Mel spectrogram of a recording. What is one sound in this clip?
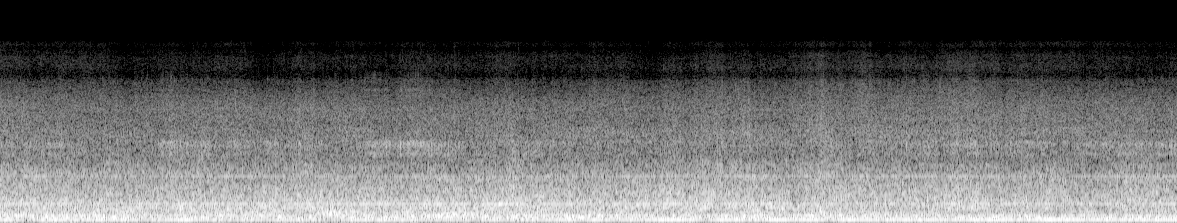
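A boat's outboard motor drones steadily at speed.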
